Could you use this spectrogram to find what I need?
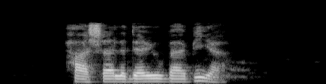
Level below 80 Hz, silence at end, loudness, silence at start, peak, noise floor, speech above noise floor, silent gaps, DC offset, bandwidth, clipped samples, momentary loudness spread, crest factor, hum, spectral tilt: -58 dBFS; 1 s; -15 LUFS; 0.65 s; 0 dBFS; -77 dBFS; 63 dB; none; under 0.1%; 7.4 kHz; under 0.1%; 8 LU; 16 dB; none; -4 dB/octave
